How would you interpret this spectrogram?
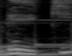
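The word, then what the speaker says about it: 霊気: はなんだろう幽霊の霊に気持ちの木って書いてあのレキって読むんですけど元々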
